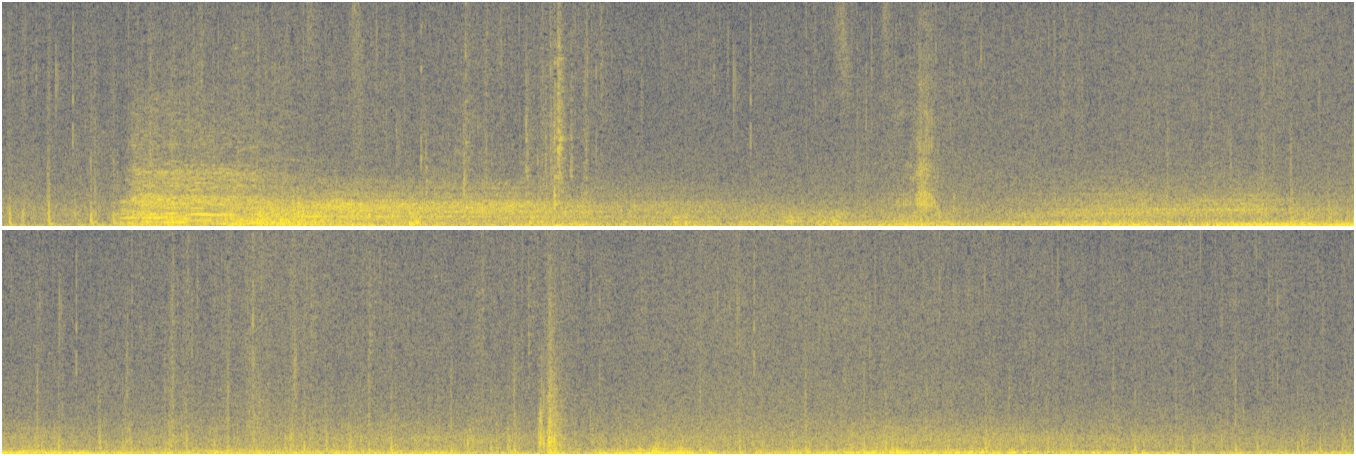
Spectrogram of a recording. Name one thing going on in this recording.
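A horse's hooves clop steadily on a stone path.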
